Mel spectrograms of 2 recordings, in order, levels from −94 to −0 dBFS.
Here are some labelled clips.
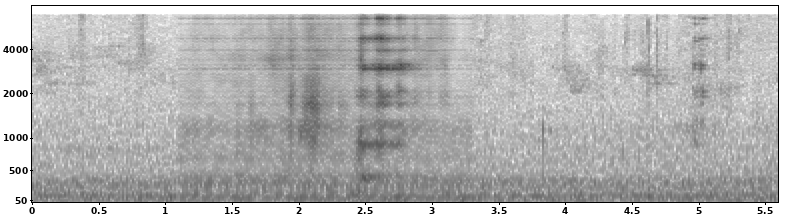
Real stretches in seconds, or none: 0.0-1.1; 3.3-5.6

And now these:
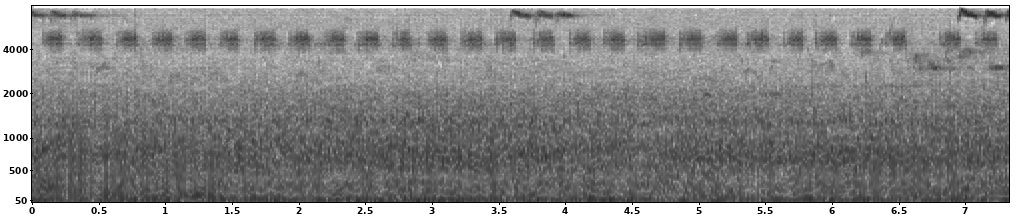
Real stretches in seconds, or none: 4.6-5.3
